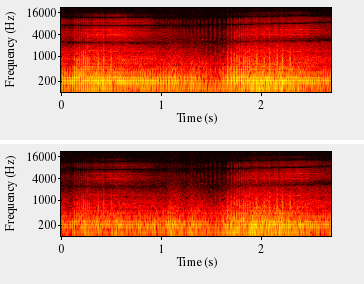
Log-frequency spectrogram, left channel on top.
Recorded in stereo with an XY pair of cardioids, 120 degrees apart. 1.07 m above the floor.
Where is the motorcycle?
55° left; by 2.7 s 10° left.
